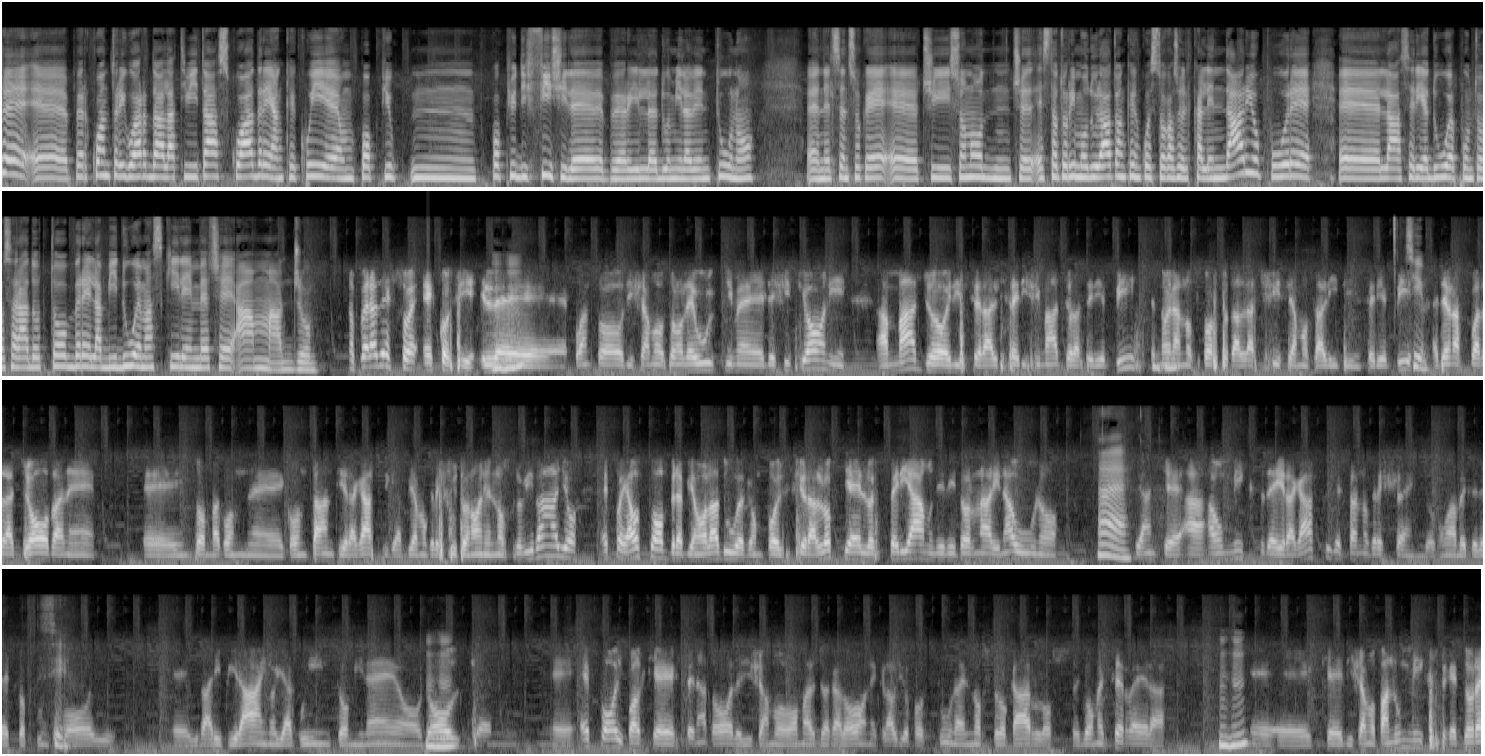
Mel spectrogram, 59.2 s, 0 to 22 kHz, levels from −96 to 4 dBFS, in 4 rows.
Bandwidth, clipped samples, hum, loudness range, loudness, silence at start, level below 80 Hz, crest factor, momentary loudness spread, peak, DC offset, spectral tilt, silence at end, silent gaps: 12 kHz; under 0.1%; none; 9 LU; -20 LUFS; 0 s; -50 dBFS; 20 dB; 13 LU; 0 dBFS; under 0.1%; -4.5 dB/octave; 0 s; none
